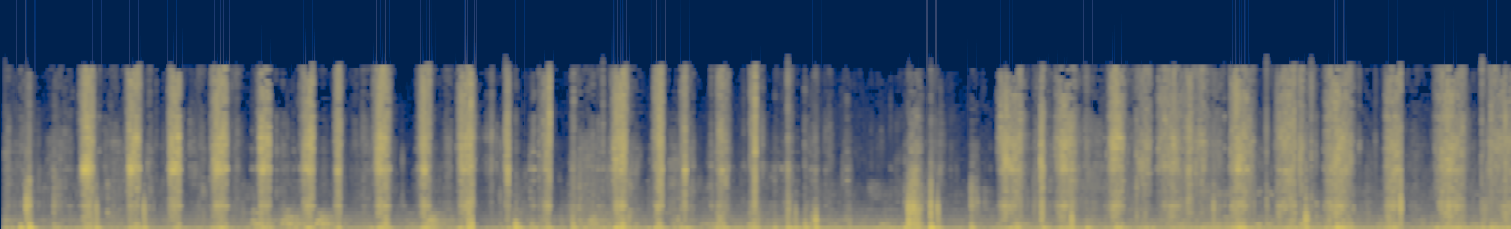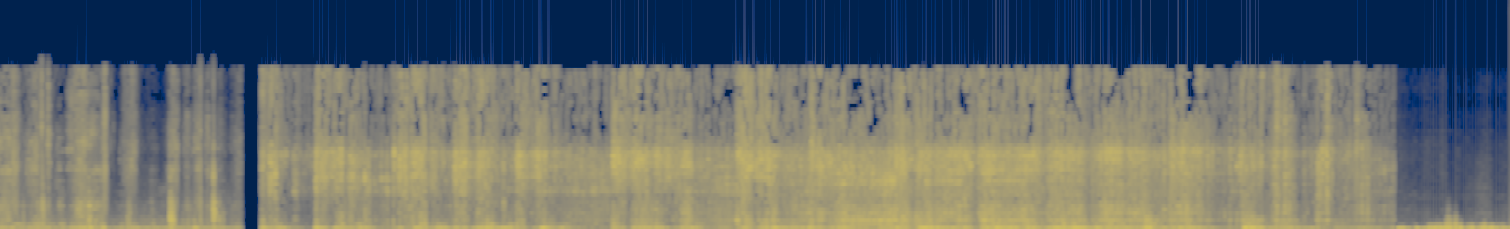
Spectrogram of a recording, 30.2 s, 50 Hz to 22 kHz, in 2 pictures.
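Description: A knife clicks against a wooden board in quick, uneven taps over a low rumble as green onion stalks are trimmed and stripped. After an abrupt cut at about 17 seconds, a steadier hissing noise takes over.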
